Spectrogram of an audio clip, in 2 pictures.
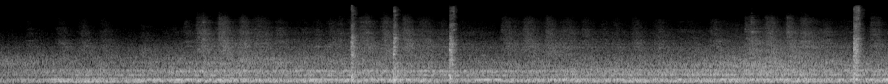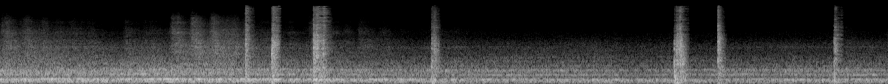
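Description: A train rumbles steadily past for the whole stretch, with a deep continuous roar and sharp metallic clacks and squeals from the wheels scattered throughout. No one speaks.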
